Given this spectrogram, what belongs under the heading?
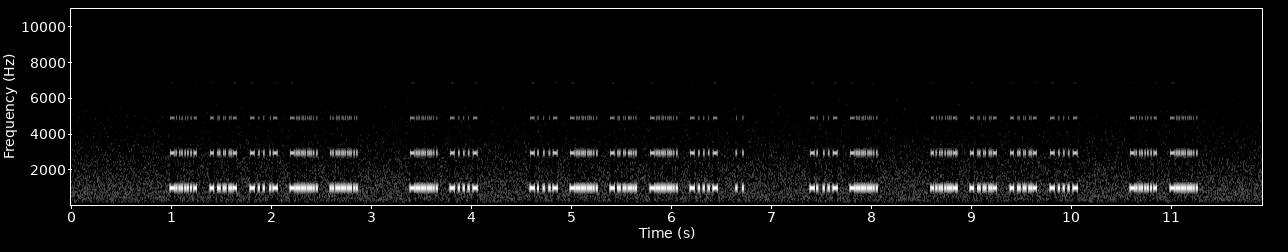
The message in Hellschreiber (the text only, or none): DAMES EN HEREN, WE GAAN DE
